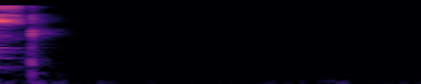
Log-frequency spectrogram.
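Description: A spoken word trailing off in the first half-second, then near silence: room tone.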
